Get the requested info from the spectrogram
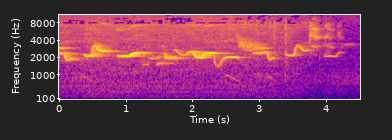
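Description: A Rufous-bellied thrush sings clear, fluty whistled phrases, rising and falling slides in quick succession, over soft background hiss.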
